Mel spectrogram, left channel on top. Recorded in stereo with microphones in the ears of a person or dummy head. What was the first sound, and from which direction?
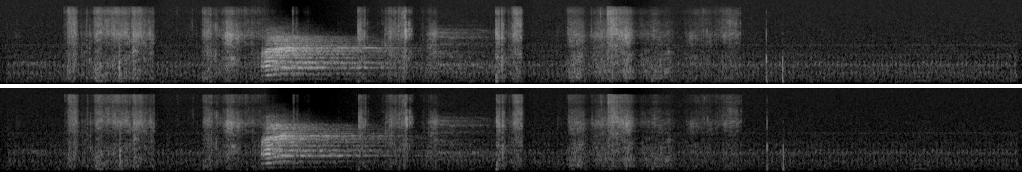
A cat meowing, 20° right (ahead or behind).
